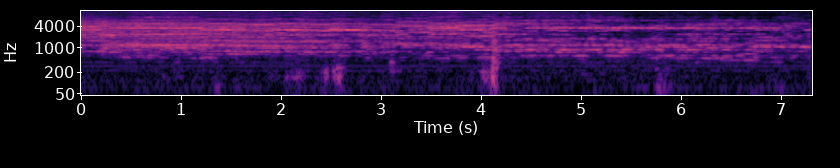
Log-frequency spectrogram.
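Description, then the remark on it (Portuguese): A phone rings steadily for several seconds, a bright, tonal electronic ringtone that stays at an even, fairly loud level from start to finish, with no voices. “um telefone aqui tocou, que eu esqueci de pôr em silencioso, que eu não sei nem como é que põe.”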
